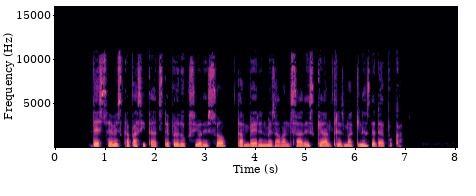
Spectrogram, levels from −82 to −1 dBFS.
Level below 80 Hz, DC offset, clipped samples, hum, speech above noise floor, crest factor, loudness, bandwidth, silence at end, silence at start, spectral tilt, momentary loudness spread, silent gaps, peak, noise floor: -72 dBFS; under 0.1%; under 0.1%; none; 55 dB; 18 dB; -24 LUFS; 11.5 kHz; 1.15 s; 0.75 s; -5.5 dB/octave; 6 LU; none; -6 dBFS; -78 dBFS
